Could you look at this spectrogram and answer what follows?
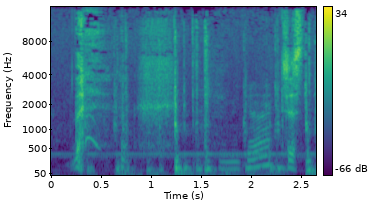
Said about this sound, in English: Can you hear me typing?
